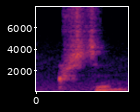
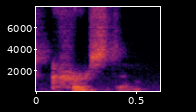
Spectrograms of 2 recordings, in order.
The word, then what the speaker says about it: Kirsten: I'm going to say her name incorrectly because I'm more used to the Kristen, but it's Kirsten. Yeah, I wrote a response, and I can see why I don't handwrite letters anymore.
